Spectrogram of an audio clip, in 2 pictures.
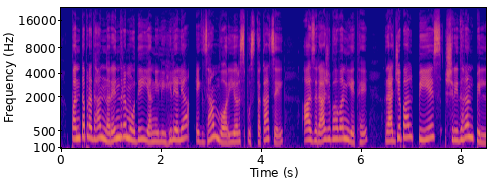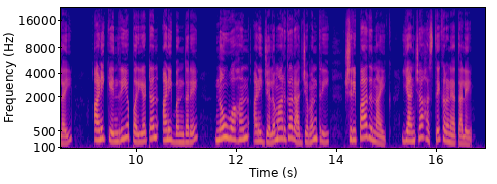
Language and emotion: Marathi, neutral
